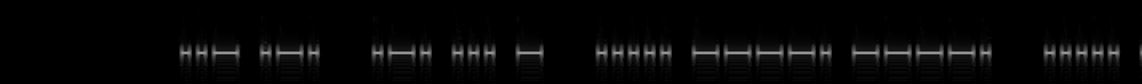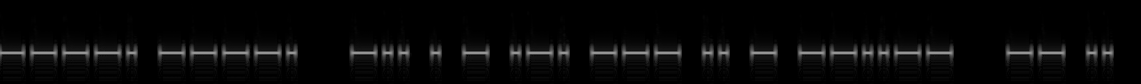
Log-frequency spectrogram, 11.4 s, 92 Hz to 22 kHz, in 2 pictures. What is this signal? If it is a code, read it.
Morse code, heard as a keyed tone, about 30 wpm, 700 Hz. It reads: UR RST 599 599 DETROIT, MI
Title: Practice QSO - Exchange 1 - Beginning - 30wpm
